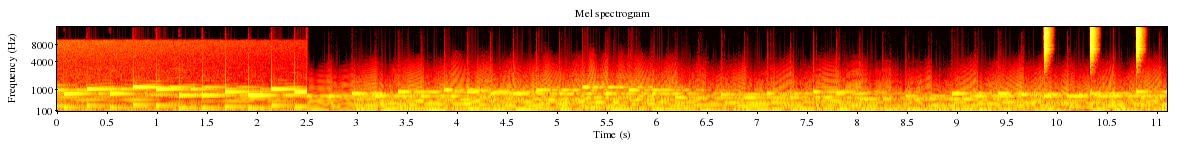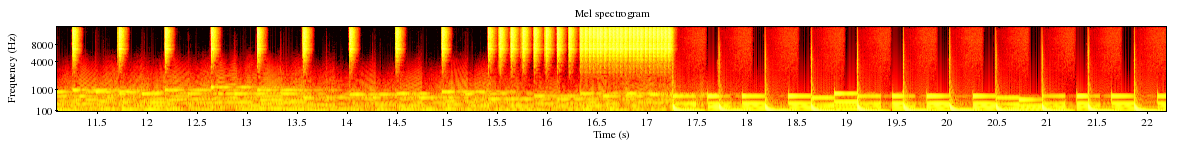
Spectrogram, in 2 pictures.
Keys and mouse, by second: 0.4 Tab, 2.5 Tab, 3.2 ctrl+Tab, 4.2 click, 5.8 s, 7.1 Tab, 9.1 Tab, 10.3 z, 12.5 ctrl+Tab, 13.1 z, 13.5 z, 13.7 c, 14.7 z, 14.9-16.0 middle drag, 16.0 click, 18.6 z, 20.0 r, 20.6 z, 21.4 right click, 22.0 Tab.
